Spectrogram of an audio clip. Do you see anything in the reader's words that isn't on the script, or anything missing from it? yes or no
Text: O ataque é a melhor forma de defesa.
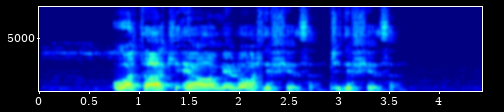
yes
